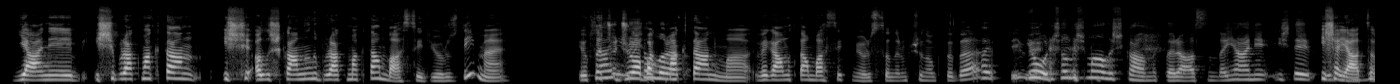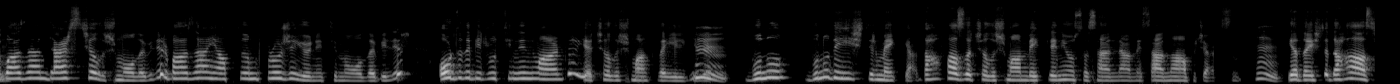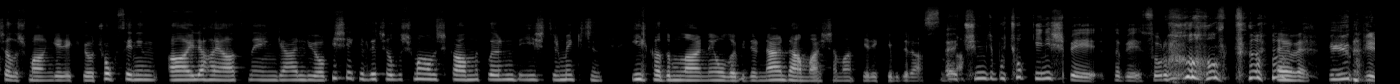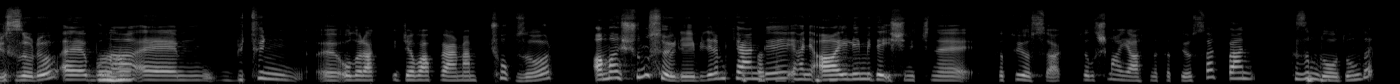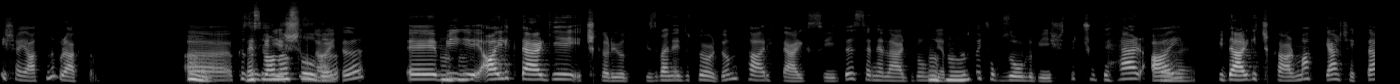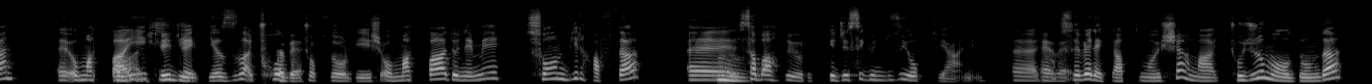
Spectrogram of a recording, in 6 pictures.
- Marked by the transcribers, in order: tapping; other noise; unintelligible speech; chuckle; other background noise; laughing while speaking: "oldu"; giggle; stressed: "Çok çok"
- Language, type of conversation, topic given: Turkish, podcast, Alışkanlık değiştirirken ilk adımın ne olur?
